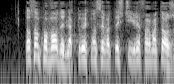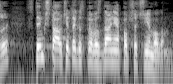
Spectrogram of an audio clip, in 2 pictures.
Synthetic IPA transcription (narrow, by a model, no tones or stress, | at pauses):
t̪ɔsɔ̃w̃pɔvɔd̪ɘd̪lak̚t̪uɾɘxkɔ̃ñsɛɾvat̪ɘʂt͡ɕiːɾɛfɔɾmat̪ɔʐɘ | ft̪ɘmkʂt̪awt͡ɕɛt̪ɛɡɔspɾavɔzd̪aɲapɔpʂɛt͡ɕɲɛmɔɡɔ̰̃w̃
